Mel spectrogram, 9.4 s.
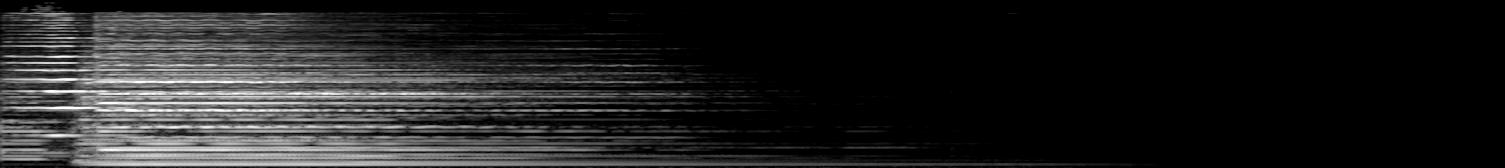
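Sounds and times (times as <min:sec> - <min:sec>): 
traditional song melody: 0:00.0 - 0:05.6.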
